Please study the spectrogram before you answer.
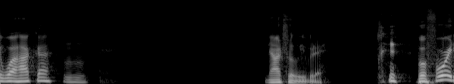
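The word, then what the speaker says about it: Oaxaca: topped with avocado tomatillo sauce green onions and Waka cheese it's how you say it fresh baked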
